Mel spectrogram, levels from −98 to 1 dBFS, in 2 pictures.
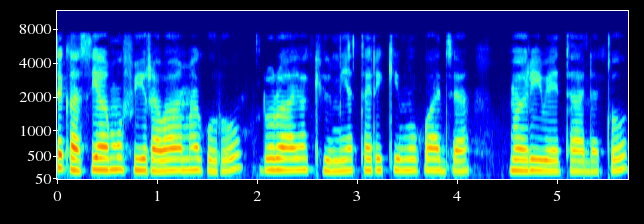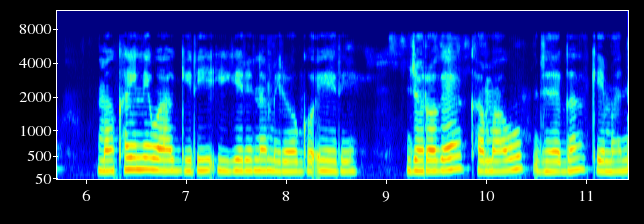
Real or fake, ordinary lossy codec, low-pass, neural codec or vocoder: fake; none; 7.2 kHz; codec, 16 kHz, 4 kbps, X-Codec, WavLM features, trained on Multilingual LibriSpeech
